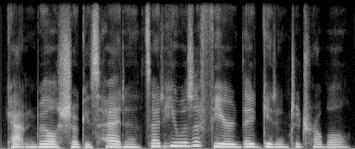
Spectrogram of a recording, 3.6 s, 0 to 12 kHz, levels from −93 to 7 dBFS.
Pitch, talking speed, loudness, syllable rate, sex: 215 Hz, 235 wpm, -15 LUFS, 5.3 syllables/s, female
